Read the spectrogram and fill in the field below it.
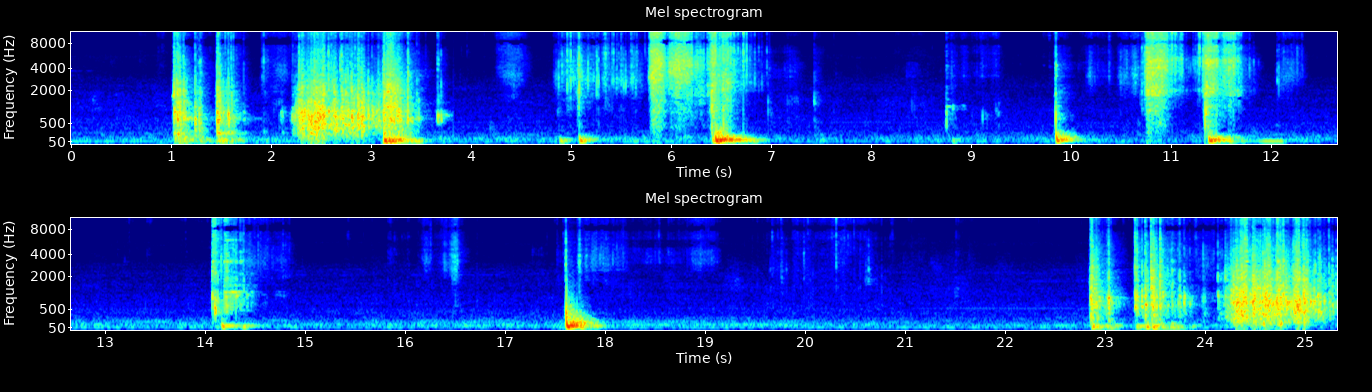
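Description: Plastic toys clatter and rattle against each other in a basket.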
